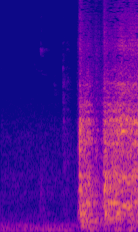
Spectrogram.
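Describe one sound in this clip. A tractor engine roars loudly as it starts.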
